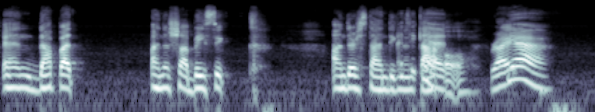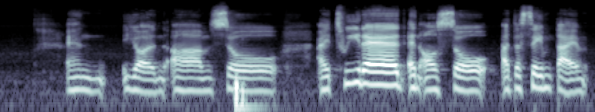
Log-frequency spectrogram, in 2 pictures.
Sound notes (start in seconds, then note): none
